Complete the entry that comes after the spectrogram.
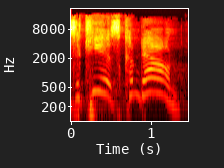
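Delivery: high, loud call up into a tree. Acted. Jesus calling the man down from the tree, calling out. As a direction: call him down from above.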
